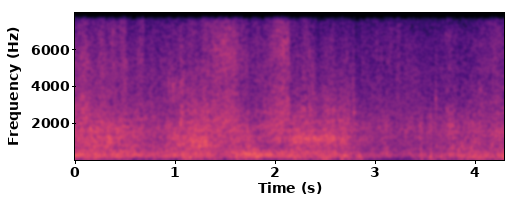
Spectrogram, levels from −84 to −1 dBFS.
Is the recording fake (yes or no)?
no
